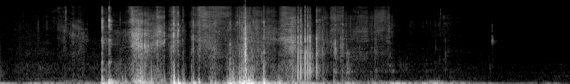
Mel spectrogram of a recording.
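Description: Stiff paper pages rustle loudly as a page is turned.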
